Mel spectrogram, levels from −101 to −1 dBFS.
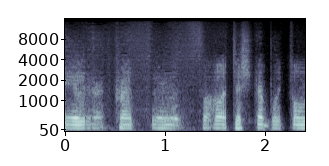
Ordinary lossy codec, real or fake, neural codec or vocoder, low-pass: AAC, 64 kbps; fake; codec, 44.1 kHz, 0.9 kbps, DAC; 14.4 kHz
